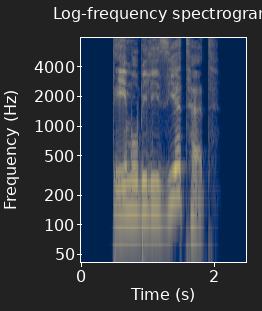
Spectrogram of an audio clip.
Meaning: inflection of demobilisieren: 1. second-person plural preterite 2. second-person plural subjunctive II
- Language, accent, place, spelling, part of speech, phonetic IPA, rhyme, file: German, Germany, Berlin, demobilisiertet, verb, [demobiliˈziːɐ̯tət], -iːɐ̯tət, De-demobilisiertet.ogg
